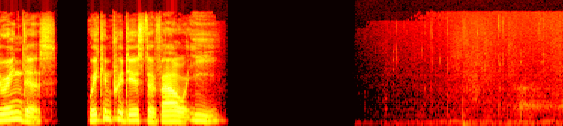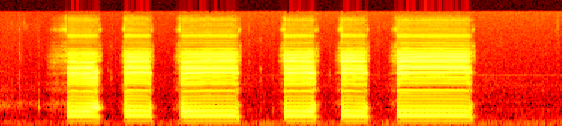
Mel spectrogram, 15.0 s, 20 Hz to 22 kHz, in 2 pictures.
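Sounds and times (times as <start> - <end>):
artificial larynx ee vowel: 8.2 - 13.9.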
